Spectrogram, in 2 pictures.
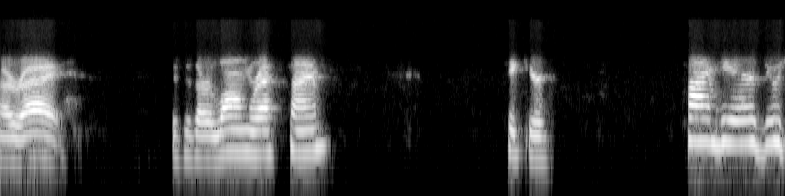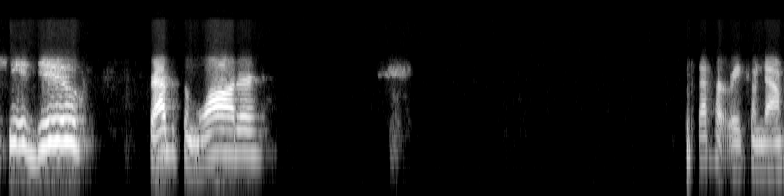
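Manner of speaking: breathing hard, out of breath. Talking viewers through a rest break after a fast round, breathing hard. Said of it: "I'm breathing hard".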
